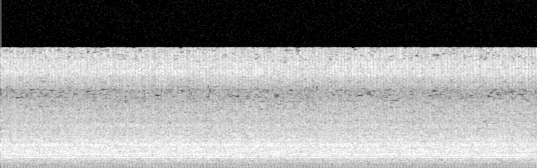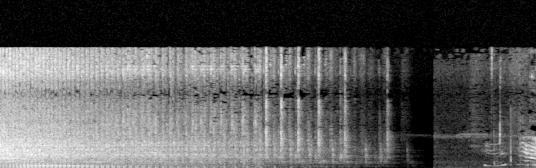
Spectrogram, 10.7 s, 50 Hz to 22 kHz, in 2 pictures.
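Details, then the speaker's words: Generac GB6500 generator with COSense starts, runs steady at even speed for several seconds, then a light flashes about three times and it winds down and quits by itself; engine starts then shuts down. "I don't know if you saw it that light flashed about three times and then it quit that's what it does it just stops"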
